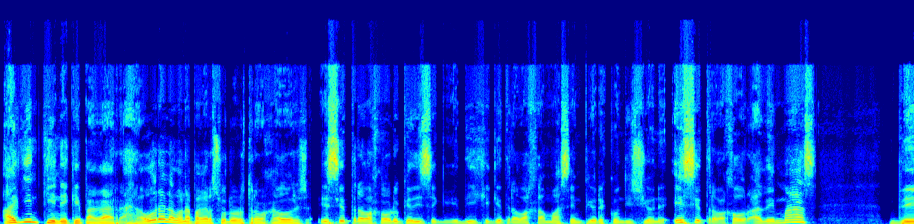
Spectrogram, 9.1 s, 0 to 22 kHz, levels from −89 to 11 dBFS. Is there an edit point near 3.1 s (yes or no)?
yes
